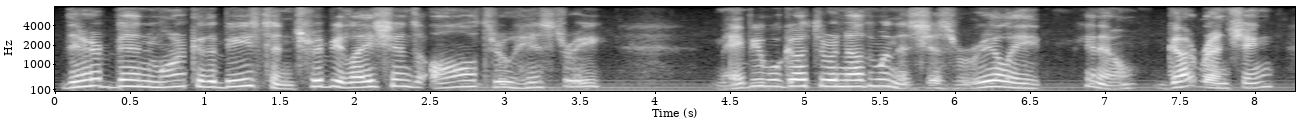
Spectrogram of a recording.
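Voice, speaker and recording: A man's voice: sits high, moderate pace, vocal fry. A man in his sixties hosting a casual chat, talking bluntly and with energy, swearing freely. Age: 60s. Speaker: host.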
